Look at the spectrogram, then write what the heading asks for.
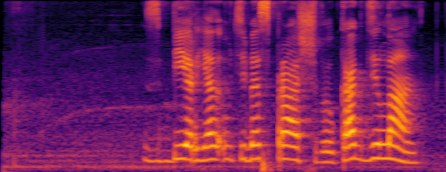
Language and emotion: Russian, angry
